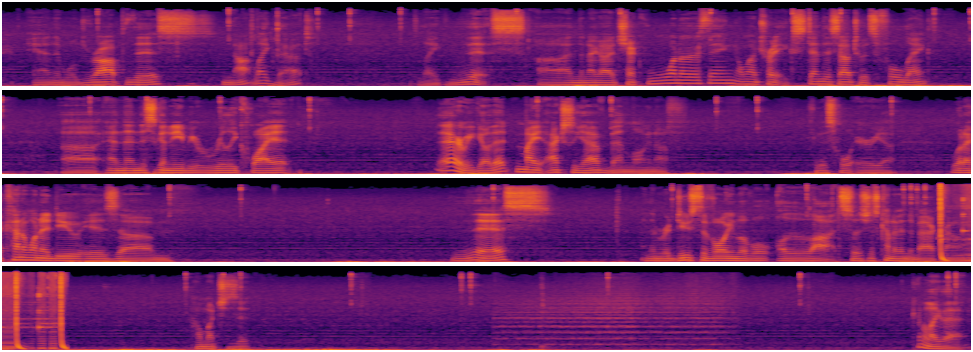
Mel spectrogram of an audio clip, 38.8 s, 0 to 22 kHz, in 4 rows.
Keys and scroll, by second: 2.5 super+z.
